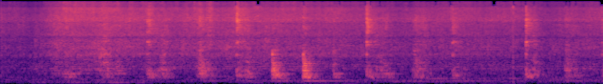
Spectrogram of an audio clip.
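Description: Tangra fish cook in a pan with a constant sizzle, while a spatula stirs in repeated rhythmic scrapes and taps close by, with no voices.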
